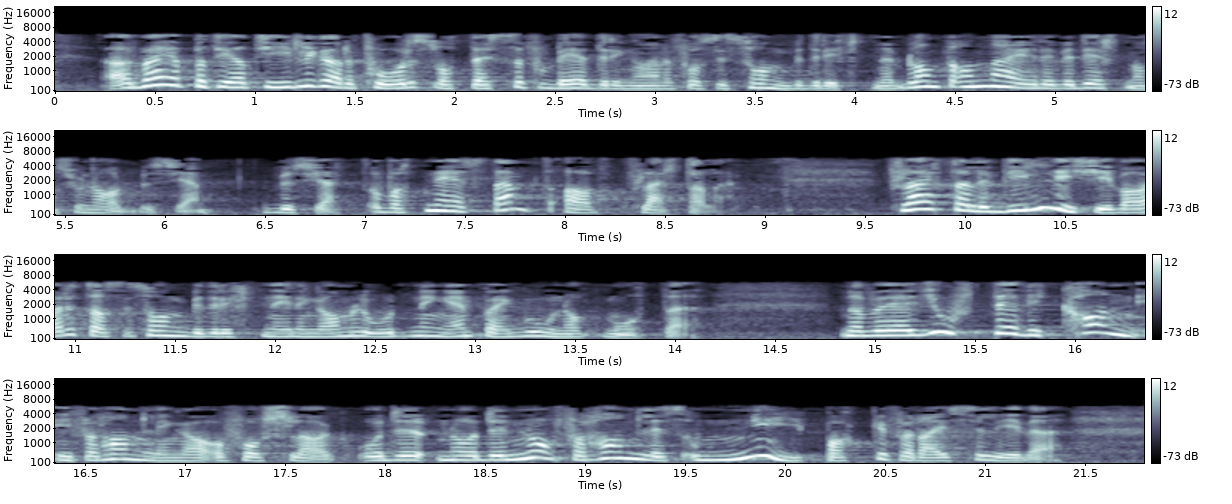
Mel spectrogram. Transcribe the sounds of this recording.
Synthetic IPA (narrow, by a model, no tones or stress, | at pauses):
ʔɑ̰ɾbæɪd̪əɾpɑɾʈ̪iːhɑt̪ʰiːd̪lɪɡɑɾəfoːɾəslɔt̪̚d̪ɛsːəfɔɾbeːd̪ɾɪŋɑnəfɔɾsɛsɔŋbəd̪ɾɪft̪ənəblɑnt̪ɑnːəæɪɾɛʋɪd̪eːɾt̪nɑʂʊnɑ̰ːlɛ̰ | bʉʂɛ̰t̪ːʰɔʋɑɾt̪neːst̪ɛmt̪ʰɑʋflæɪɾt̪ʰɑ̰lə̰ | flæɪɾt̪ʰɑləʋɪlːəɪçːəʋɑːɾət̪ʰɑːsɛsɔŋbəd̪ɾɪft̪ənəɪd̪ɛnɡɑmləɔɾɖnɪŋənpʰɔæɪnɡuːnɔkːmoːt̪ʰə̰ | nɔɾʋɪhɑɾjʊɾt̪̚d̪ɛʋɪkʰɑnʔɪfɔɾɦɑnd̪lɪŋɑʔɔ̰fɔʂlɑ̰ːɡɔnɔɖɛnoːfɔɾɦɑnd̪ləsʊmnyːpʰɑkːəfɔɾæɪsəliːʋə̰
